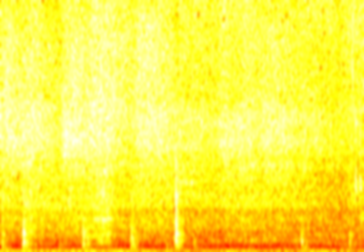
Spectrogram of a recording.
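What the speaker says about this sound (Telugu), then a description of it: "ఒకసారి అంతా బాగా కలిపేసుకొని" A spice mixture with chilli powder for a fish dish is stirred in a bowl, giving a steady soft scraping with several distinct spoon knocks spaced through the mix, close and fairly quiet, with no talking.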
